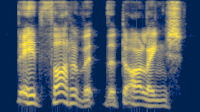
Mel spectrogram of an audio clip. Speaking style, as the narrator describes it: half-sobbed Mrs

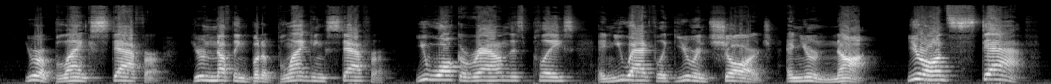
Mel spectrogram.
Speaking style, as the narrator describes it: Bannon yelled at Ivanka, saying

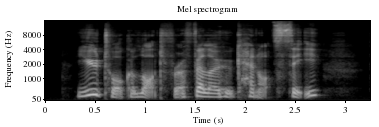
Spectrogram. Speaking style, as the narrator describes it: scoffed the guard

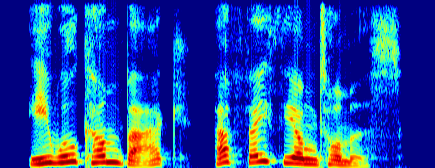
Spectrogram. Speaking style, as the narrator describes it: Will calmly replied

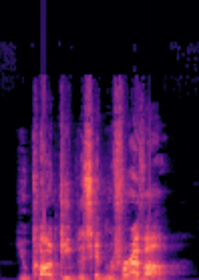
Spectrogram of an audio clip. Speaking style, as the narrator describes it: Tagman shouted

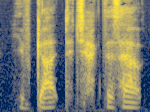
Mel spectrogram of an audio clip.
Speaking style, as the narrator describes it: she whispered

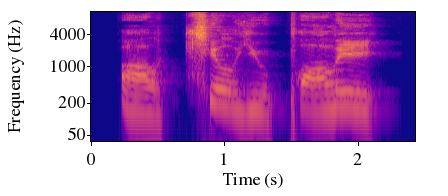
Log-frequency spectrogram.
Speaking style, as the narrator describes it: he roared

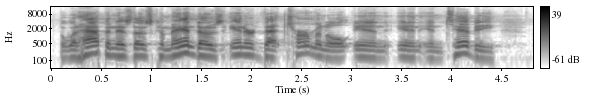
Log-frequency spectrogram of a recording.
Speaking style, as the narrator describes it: they shouted in Hebrew

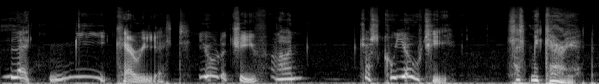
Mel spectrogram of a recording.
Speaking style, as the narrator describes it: Coyote begged for the fourth time

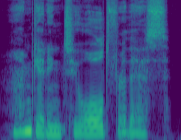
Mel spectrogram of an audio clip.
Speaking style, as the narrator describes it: muttered

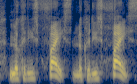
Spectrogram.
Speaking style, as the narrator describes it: Harriet screamed

